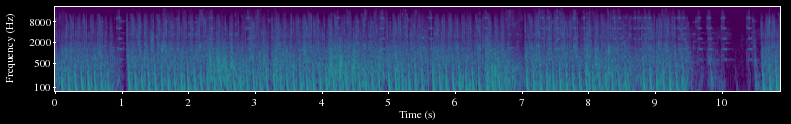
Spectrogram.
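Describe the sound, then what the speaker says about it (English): Machine guns in the mech game Mercenary Battle Company fire in a dense, continuous rattling stream, loud and unbroken for most of the stretch, with brief gaps near the start and end. "the machine guns build up heat quickly, but everything dies so fast you have plenty of time to let the heat wear off anyways"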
